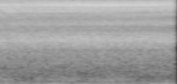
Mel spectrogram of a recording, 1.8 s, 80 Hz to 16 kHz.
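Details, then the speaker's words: Home central-heating radiator heating only halfway, system pressure just over 1 bar: steady, even high hiss of trapped air escaping from the bleed valve opened anti-clockwise at the top, before water drips out; air trapped in radiator. "The reason for this, because there is a lot of air at the top here, and the bottom is water. So I need to take out the air."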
